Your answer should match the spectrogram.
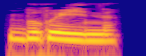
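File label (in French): "bruine", French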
